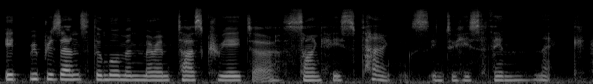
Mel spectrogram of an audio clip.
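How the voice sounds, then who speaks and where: A woman playing a haughty, annoyed vampire scholar with a French accent, speaking in a theatrical monologue with dramatic pauses. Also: mid-range voice, darkish tone, slight background noise. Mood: solemn, explanatory. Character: annoyed, haughty female vampire scholar guiding a library guest. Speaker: audio roleplay performer. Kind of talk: slow theatrical in-character monologue.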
